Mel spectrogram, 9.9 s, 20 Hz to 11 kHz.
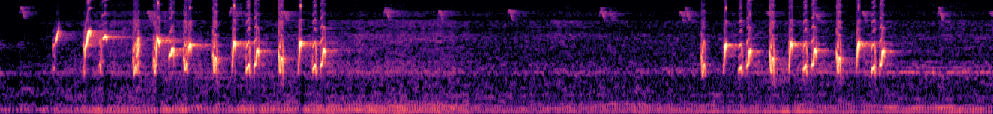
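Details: Stripe-throated bulbul recorded 1 April 2021 while wild birds approached a caged bird but did not land, possibly with young in a nest; two bursts of quick, bubbly, warbled notes, the first about three seconds long, over a faint steady hum.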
